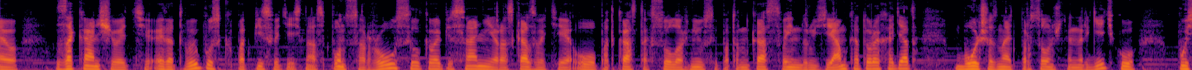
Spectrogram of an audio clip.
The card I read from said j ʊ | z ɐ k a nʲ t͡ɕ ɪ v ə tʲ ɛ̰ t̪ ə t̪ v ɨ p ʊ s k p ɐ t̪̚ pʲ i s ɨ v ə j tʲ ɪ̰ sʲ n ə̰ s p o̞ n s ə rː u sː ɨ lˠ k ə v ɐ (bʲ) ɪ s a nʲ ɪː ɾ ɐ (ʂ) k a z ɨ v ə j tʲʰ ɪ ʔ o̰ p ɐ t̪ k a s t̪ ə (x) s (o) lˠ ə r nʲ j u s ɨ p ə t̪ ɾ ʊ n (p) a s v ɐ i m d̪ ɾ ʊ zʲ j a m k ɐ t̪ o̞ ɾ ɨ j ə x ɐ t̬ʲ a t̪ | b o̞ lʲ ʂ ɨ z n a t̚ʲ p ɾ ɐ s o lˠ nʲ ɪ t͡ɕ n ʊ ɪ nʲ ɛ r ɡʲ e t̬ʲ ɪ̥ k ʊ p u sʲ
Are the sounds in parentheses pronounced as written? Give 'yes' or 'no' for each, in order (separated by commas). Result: no, no, yes, yes, no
